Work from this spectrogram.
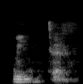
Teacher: So you're not gonna say winter. No, the R is not to be pronounced, it's silent.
